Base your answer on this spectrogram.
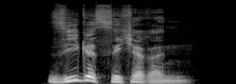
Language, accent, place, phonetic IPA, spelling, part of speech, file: German, Germany, Berlin, [ˈziːɡəsˌzɪçəʁən], siegessicheren, adjective, De-siegessicheren.ogg
- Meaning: inflection of siegessicher: 1. strong genitive masculine/neuter singular 2. weak/mixed genitive/dative all-gender singular 3. strong/weak/mixed accusative masculine singular 4. strong dative plural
